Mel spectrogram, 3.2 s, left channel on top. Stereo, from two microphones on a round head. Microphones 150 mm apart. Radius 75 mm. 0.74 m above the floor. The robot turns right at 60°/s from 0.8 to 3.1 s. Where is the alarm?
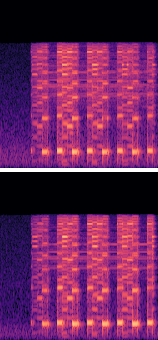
120° left, 0.8 m; by 3.1 s 100° right, 0.8 m.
